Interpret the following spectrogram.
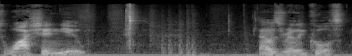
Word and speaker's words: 晨宇: Chenyu. Chenyu. See that? So in English, it's watching you. So it's Chenyu.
